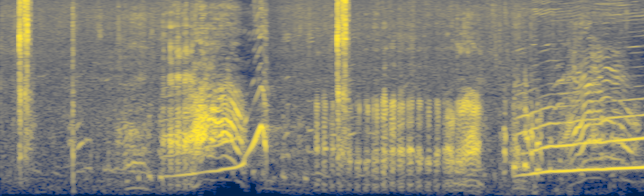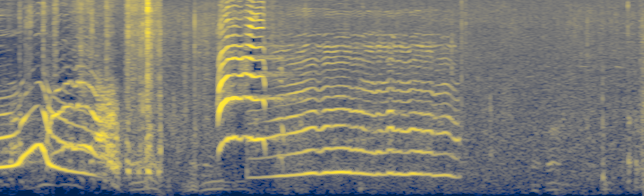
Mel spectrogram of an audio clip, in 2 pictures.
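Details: Spotted hyenas of one clan, an adult relentlessly attacking a young hyena; loud rising and falling whooping squeals with rich harmonics, several drawn-out tonal cries between harsher bursts, ending in quieter background.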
